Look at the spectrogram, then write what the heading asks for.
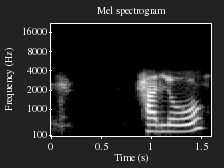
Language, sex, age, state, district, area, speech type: Dogri, female, 30-45, Jammu and Kashmir, Udhampur, urban, conversation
